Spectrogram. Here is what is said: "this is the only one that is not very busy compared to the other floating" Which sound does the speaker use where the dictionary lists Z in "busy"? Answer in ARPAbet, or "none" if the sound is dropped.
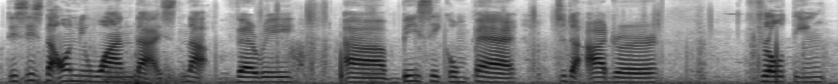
S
